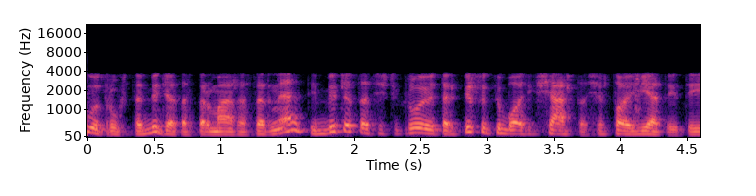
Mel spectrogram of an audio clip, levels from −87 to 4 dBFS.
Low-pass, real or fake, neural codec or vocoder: 3.6 kHz; real; none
